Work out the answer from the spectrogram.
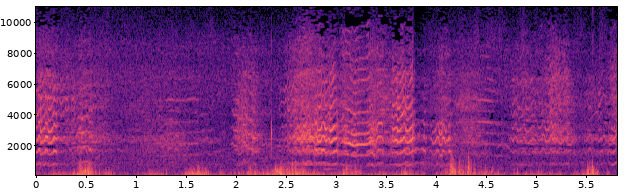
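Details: Noisy flock of yellow-crested cockatoos giving loud squawks; harsh, grating screeches overlap in a chaotic chorus, with repeated low thumps and rustling beneath.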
